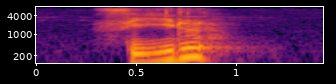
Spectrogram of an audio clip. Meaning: first/third-person singular preterite of fallen
- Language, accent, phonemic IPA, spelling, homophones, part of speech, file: German, Austria, /fiːl/, fiel, viel, verb, De-at-fiel.ogg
